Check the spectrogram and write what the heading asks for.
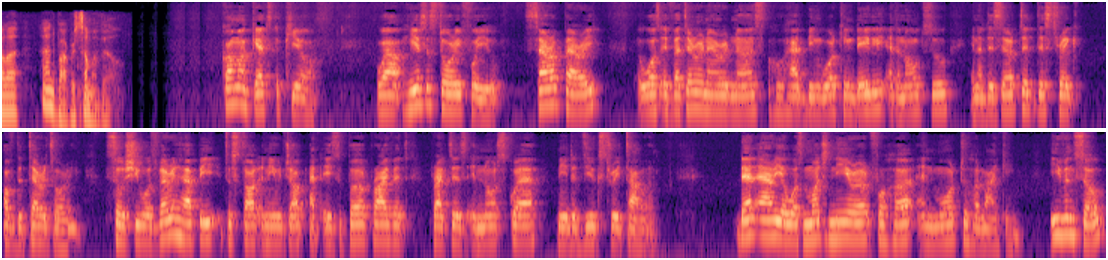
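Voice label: curacao, dialects of English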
